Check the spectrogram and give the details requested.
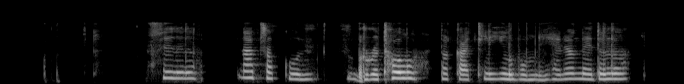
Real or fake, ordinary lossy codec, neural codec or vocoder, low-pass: fake; none; autoencoder, 22.05 kHz, a latent of 192 numbers a frame, VITS, trained on one speaker; 7.2 kHz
